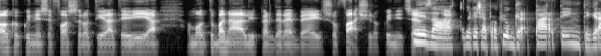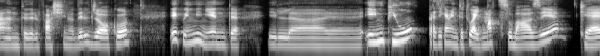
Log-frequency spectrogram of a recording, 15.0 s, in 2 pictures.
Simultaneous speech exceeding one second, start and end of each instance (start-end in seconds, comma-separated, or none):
none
